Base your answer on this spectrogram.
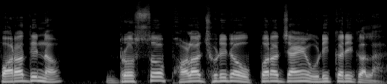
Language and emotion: Odia, neutral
